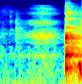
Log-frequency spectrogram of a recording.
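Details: Allergy sneeze held back: a faint drawn-in breath, then an abrupt muffled burst; stifled sneeze.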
